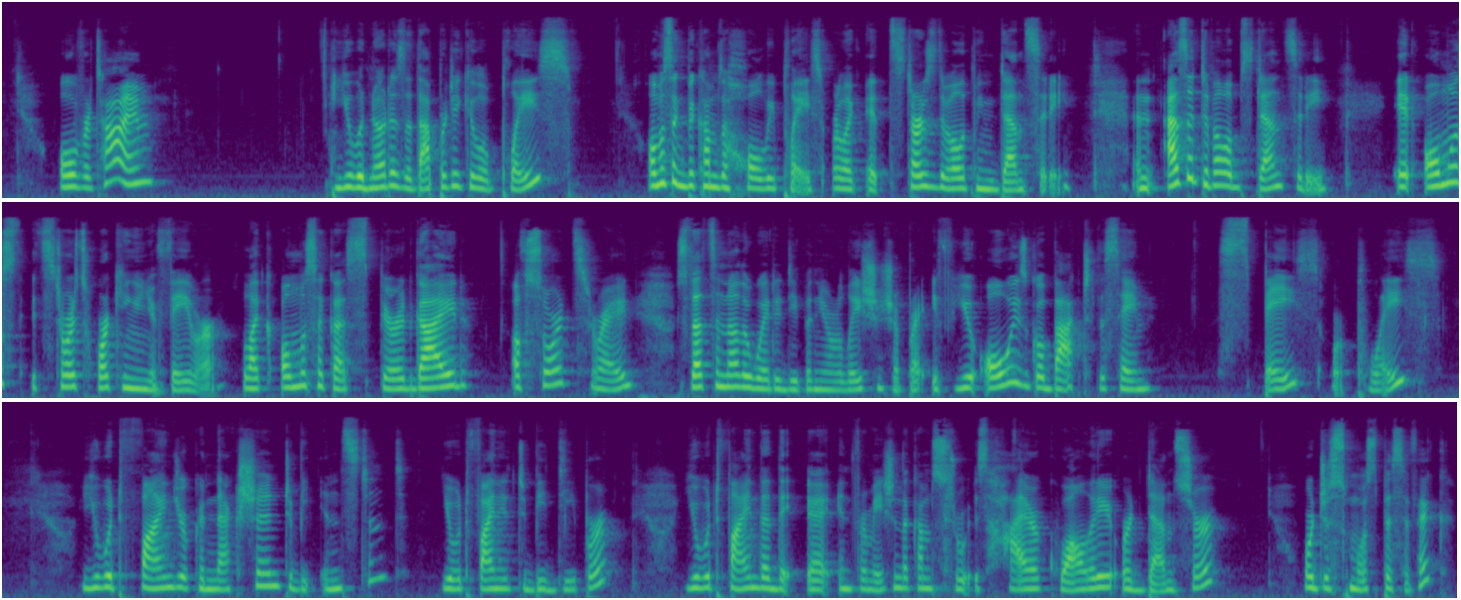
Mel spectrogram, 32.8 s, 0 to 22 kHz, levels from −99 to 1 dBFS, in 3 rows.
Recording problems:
none

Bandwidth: 15.5 kHz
